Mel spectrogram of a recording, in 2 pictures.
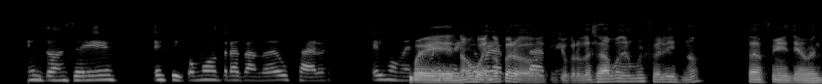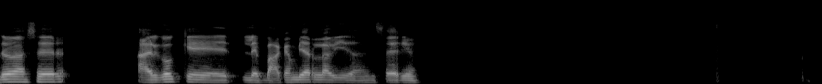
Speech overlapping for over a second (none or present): present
